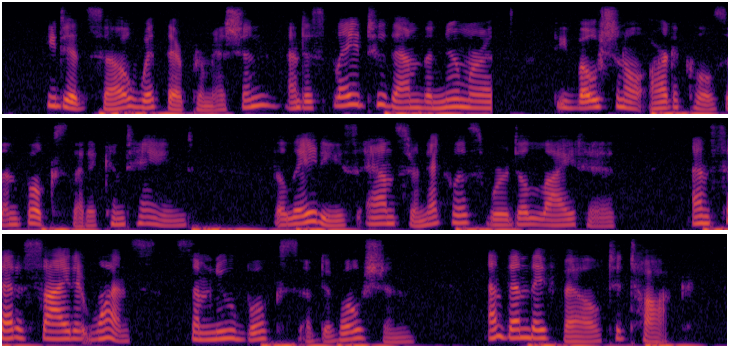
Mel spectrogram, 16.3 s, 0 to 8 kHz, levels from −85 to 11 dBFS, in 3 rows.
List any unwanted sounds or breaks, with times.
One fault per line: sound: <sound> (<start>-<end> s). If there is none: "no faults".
sound: dropout (3.7-3.8 s)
